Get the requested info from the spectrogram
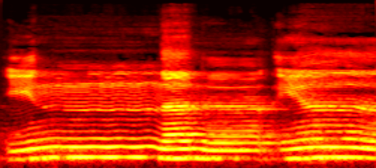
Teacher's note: Sin itu makharjul hurufnya ada di gusi bagian bawah. Lidah tidak ke mana-mana, tidak mengangkat. Bibir tidak bergerak ke depan.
